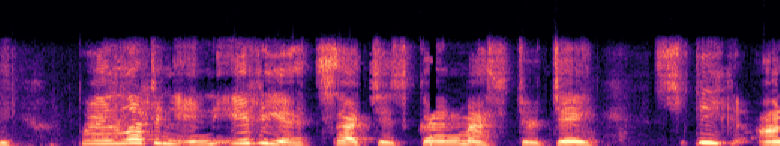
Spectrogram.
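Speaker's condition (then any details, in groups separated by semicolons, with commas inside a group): Traumatic brain injury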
